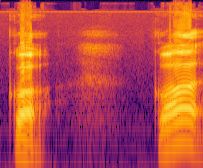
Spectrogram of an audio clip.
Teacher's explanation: जैसे पहला अक्षर है क, तो क बोले में ज़्यादा टाइम नहीं लागी, क बोल के देखो क जब बोलब तो ये बहुत कम प्राण इकर में है, बहुत कम जान इकर में है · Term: अल्प प्राण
